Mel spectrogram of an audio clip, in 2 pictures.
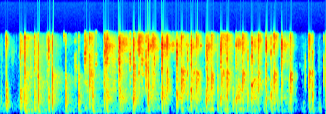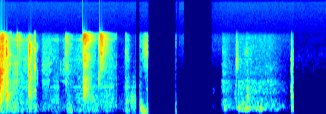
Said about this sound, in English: give Chad and Clara a round of applause and just thank you for sharing with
